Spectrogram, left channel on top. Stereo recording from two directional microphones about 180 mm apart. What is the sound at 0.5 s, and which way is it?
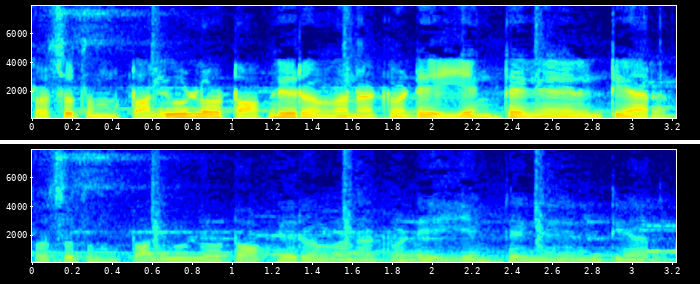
Speech, 45° left (ahead or behind).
